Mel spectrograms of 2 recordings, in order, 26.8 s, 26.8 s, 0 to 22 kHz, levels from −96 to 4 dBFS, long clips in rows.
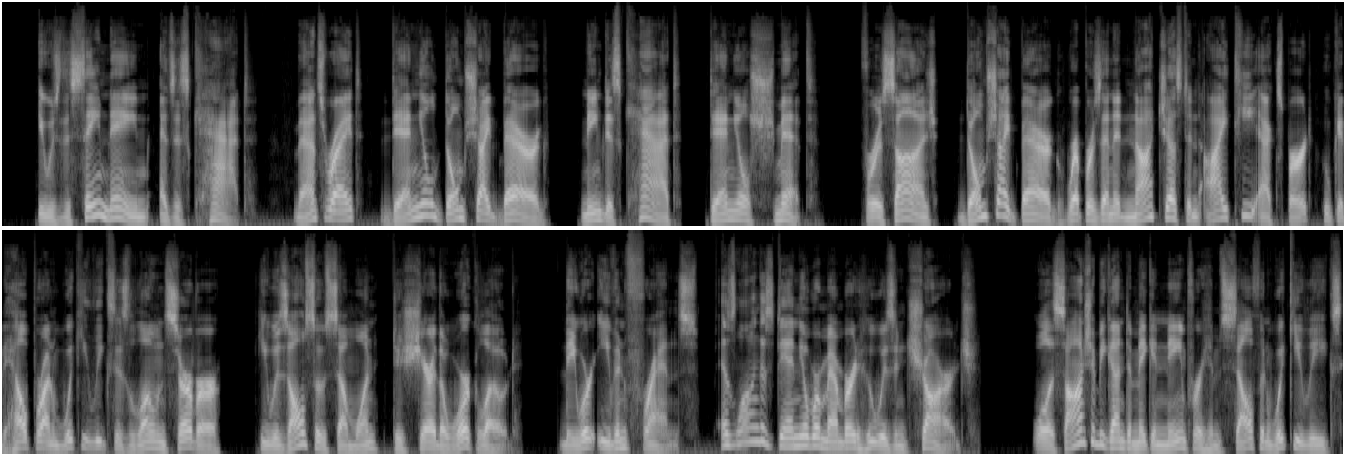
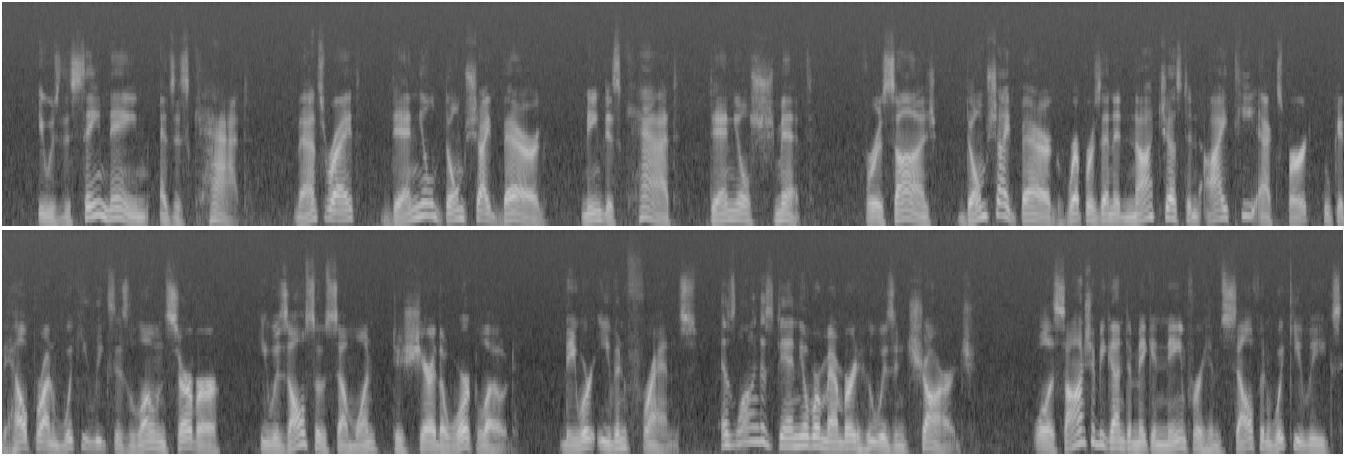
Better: first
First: none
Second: hiss; noticeable; throughout; 15 dB below the speech

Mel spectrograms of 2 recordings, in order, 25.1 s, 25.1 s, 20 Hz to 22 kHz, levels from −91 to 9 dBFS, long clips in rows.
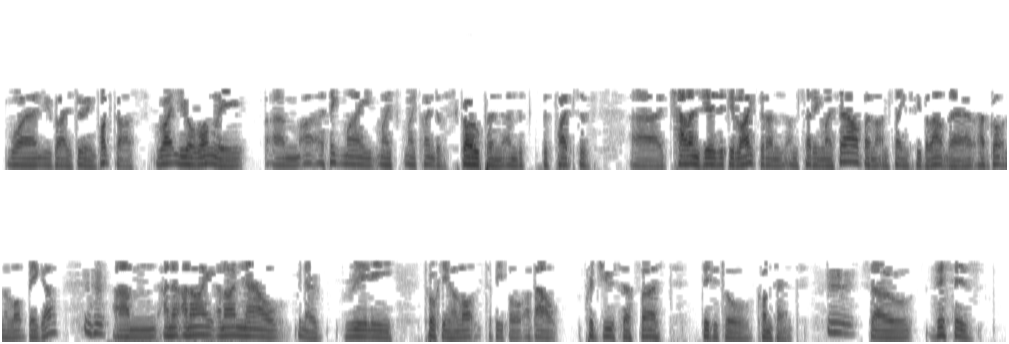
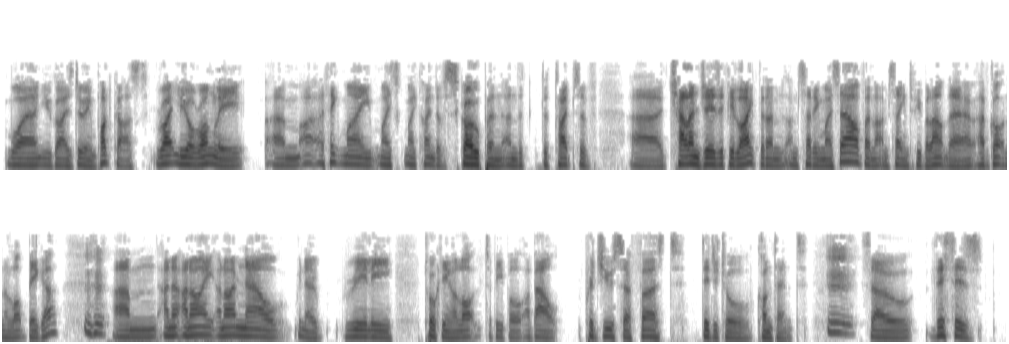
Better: second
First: garbled, watery; badly; nothing above 3 kHz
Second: garbled, watery; slightly; nothing above 5.5 kHz

